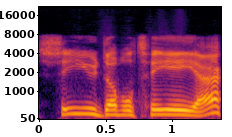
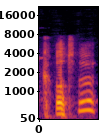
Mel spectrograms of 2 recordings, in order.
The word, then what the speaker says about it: Qatar: Cutter, Qatar?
